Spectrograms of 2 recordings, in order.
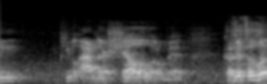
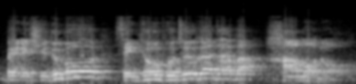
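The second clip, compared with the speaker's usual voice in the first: raised, louder mock-foreign gibberish; gibberish expert; 3 semitones higher, 4 dB louder than usual. Gibberish expert explaining alligator soup, raised and loud. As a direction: jabber like a self-important foreign expert. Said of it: "an example of gibberish expert translation".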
